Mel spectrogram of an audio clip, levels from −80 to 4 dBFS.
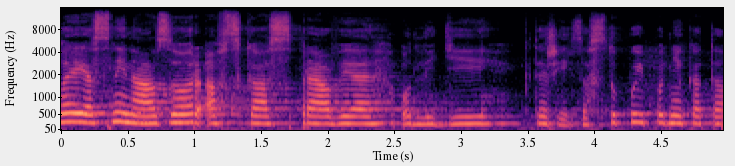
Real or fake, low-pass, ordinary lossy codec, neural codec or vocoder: real; 14.4 kHz; AAC, 64 kbps; none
